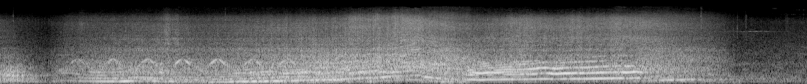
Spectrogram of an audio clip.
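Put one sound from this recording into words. A second sports car engine roars as it pulls away up the road.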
